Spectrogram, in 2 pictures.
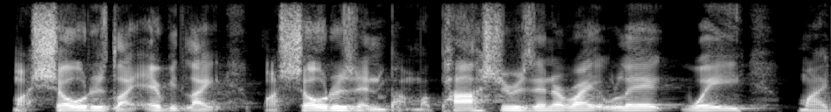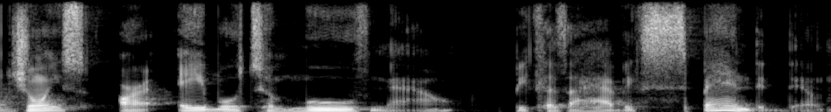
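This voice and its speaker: A man's voice: medium pitch, moderate pace, few pauses. A young man hosting a casual motivational monologue, emphatic and profane, who keeps checking in with his listener. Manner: profane, emphatic, keeps asking "you feel me?". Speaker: podcast host.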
